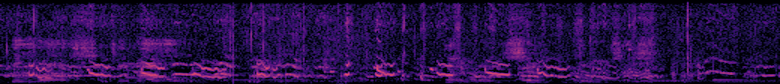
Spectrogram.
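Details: Four-week-old Biewer terrier puppy enjoying his first taste of meat, giving wavering high squeaks and whimpers in quick irregular bursts while eating, with faint background voices.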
